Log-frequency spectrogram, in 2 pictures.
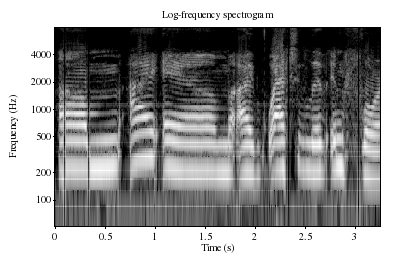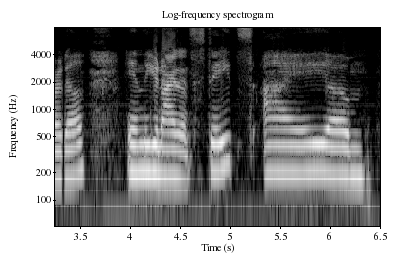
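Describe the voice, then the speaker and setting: A woman's voice: medium pitch, level tone, slow, poor audio. A woman from Thailand, a singer, chatting casually as an interview guest.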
